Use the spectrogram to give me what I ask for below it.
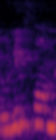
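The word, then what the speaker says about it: uniform: ऐसे ही जब आप यूनिफॉर्म लिखते हैं तो वो लिखा तो यू से जाता है लेकिन वो उसका जो उच्चारण है वो यू होता है, इसीलिए हमेशा यूनिफॉर्म जो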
